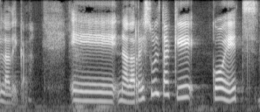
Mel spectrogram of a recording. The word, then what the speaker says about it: Coez: Coetz. – Ok. – Coetz, que se escribe C-O-E-Z. – Z. – Coetz. – Exactamente. – En italiano, Coetz.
